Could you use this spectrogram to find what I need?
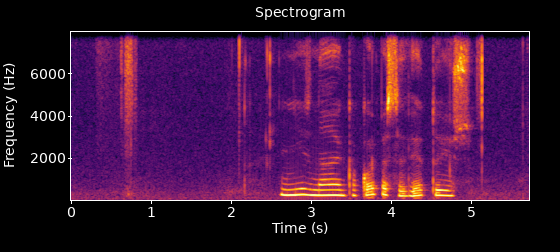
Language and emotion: Russian, sad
